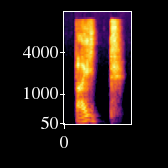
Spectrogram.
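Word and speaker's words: בית: 샤마임 예 샤 마임 그다음에 바이트 바이트 그 어 이중 모음이 된 경우에는 두 개의 음절로 치지 않고 하나의 음절로 쳐 준단 말이죠. 그래서 예 샤마임 같은 경우에는 몇 음절일까요? 3음절이 아니고 2음절로 칩니다. 바이트도 마찬가지예요. 다 이트니까 이음절인가 하겠지만 바이트는 이름절입니다.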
